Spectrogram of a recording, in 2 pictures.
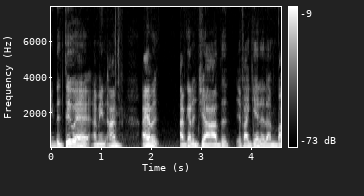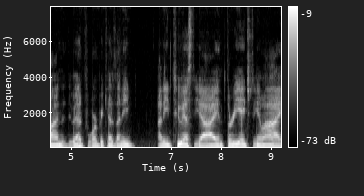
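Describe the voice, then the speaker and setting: A man with an ordinary speaking voice talks at a moderate pace, his fairly low pitch showing ordinary variation. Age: 60s. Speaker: tech reviewer and live streamer. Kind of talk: casual chat. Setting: live stream.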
